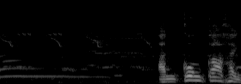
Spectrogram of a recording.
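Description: A rooster crowing once: the call rises and then holds one steady note for about a second. Small birds chirp high above it, and voices come in near the end.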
